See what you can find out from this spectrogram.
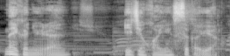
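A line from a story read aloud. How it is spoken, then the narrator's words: Soft. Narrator (Chinese): 罗格轻声说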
